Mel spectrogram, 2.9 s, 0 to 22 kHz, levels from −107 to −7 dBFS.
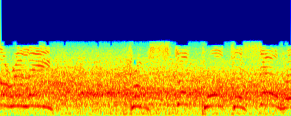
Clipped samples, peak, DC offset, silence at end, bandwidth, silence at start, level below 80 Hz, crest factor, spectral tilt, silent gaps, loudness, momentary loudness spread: under 0.1%; -4 dBFS; under 0.1%; 0 s; 5.2 kHz; 0 s; -46 dBFS; 12 dB; -1.5 dB/octave; none; -16 LUFS; 2 LU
